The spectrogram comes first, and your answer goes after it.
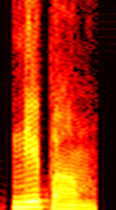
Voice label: "napalm", Indian

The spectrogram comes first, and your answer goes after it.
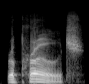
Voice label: "reproach", American

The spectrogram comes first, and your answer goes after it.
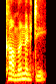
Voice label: "Commonalty", Indian

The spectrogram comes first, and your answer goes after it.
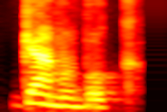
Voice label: "gamebook", Indian

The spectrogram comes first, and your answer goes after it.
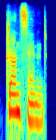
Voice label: "transcend", Indian

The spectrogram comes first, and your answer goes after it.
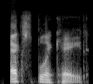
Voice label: "explicate", American

